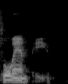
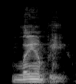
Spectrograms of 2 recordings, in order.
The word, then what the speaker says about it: Lampe: I can't tell you anything else about the broadcast as we do not have the express written consent of Pac-12 Baseball, but it is pronounced Lampe. – Lampe.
